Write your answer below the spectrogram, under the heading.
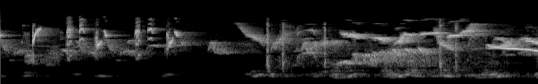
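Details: White-rumped shama singing: a rapid run of sharp high chirps and clicks, then a richer stretch of varied whistled phrases and warbles, slurring up and down, with a steady faint hum underneath.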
